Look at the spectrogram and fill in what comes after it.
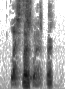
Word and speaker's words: Leicester Square: at the View Cinema in, I'm going to mispronounce it, Leicester Square, second time you got it. Leicester Square. Yeah, we like to put letters in that make it confusing.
